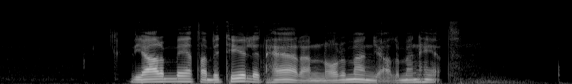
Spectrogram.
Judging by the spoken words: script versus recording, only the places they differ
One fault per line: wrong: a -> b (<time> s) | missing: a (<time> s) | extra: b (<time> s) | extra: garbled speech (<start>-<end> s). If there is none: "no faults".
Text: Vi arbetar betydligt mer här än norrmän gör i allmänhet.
missing: mer (2.7 s)
missing: gör (3.7 s)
